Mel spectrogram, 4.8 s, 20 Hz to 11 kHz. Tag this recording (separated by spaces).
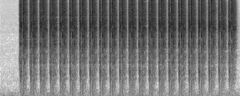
650d apogee apogee-mic canon mic rapid reference shutter t4i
